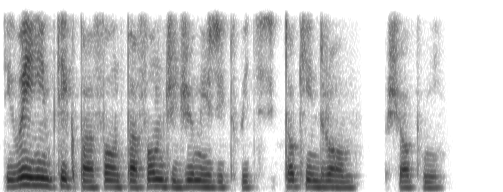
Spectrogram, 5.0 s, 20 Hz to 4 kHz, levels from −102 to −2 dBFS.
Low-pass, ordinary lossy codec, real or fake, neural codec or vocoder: 3.6 kHz; none; fake; codec, 16 kHz in and 24 kHz out, 1 kbps, XY-Tokenizer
